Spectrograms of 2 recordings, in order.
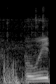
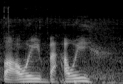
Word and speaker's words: Bowie: though on it says Bowie, Texas. Looks like Bowie, but it's pronounced Bowie.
